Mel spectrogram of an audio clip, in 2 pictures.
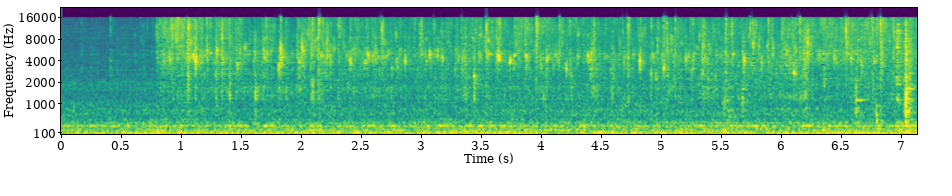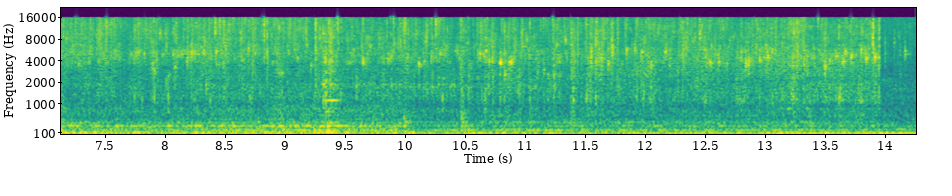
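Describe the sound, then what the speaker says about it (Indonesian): Sausages fry in hot oil while a home cook prepares stir-fried water spinach with sausage. A loud, continuous crackling sizzle holds steady throughout, with a small pop midway and no voices. "Kita goreng sosisnya dulu"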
